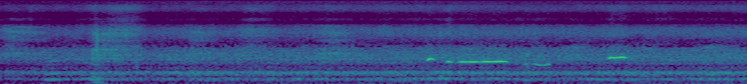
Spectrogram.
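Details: Swarming honey bees in an Australian yard, foragers returning as the swarm goes into a hive box; an even, layered humming drone holds steady, with a few short bird whistles near the middle and a soft knock early on.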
